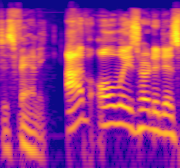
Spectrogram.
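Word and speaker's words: Fani: fabulous at his job and Ken is saying fonny and so that's going to cause me to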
